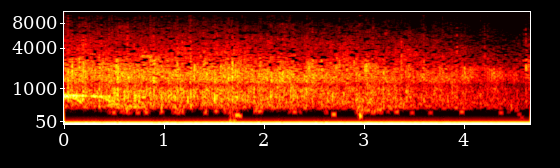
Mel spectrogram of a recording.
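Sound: audience clapping hands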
